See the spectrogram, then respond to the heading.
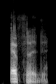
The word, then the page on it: ephod: American English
